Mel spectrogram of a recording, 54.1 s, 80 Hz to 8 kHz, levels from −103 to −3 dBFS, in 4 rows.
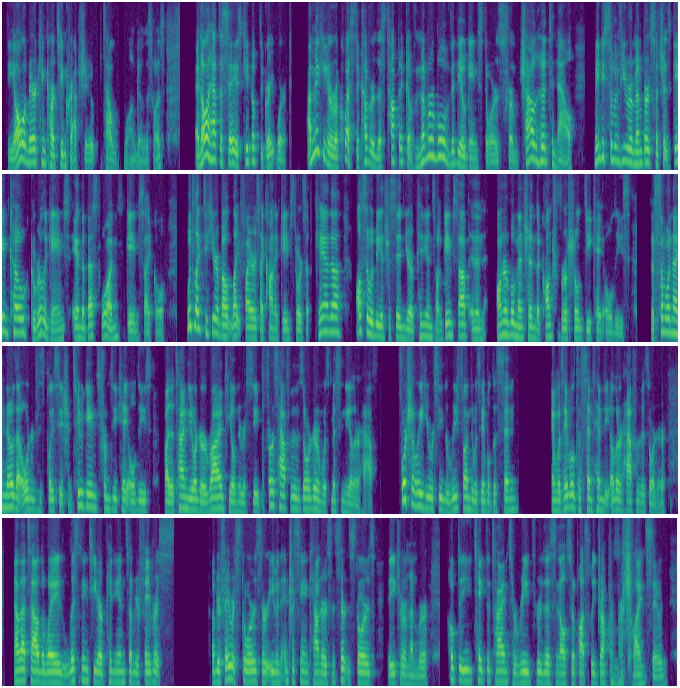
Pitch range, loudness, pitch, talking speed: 125-165 Hz, -29 LUFS, 140 Hz, 205 wpm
